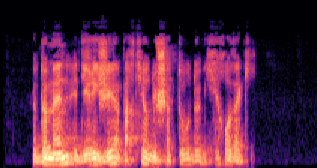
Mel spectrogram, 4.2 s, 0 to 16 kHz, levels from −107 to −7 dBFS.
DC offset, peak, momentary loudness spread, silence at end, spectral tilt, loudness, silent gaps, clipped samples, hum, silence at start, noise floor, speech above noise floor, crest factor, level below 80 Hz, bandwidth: under 0.1%; -2 dBFS; 14 LU; 0.9 s; -6 dB/octave; -16 LUFS; none; under 0.1%; none; 0.45 s; -84 dBFS; 68 dB; 16 dB; -58 dBFS; 7.2 kHz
